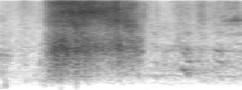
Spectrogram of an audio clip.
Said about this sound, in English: if I blow my nose, yeah, okay.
